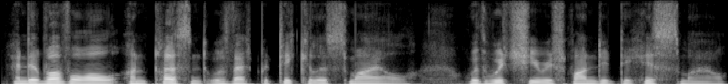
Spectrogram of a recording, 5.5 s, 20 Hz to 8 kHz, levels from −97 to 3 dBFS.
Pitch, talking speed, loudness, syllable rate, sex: 135 Hz, 165 wpm, -20 LUFS, 5.3 syllables/s, male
